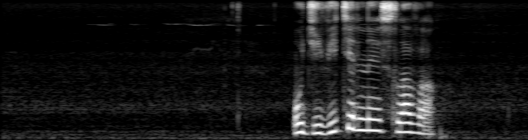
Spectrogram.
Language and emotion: Russian, neutral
